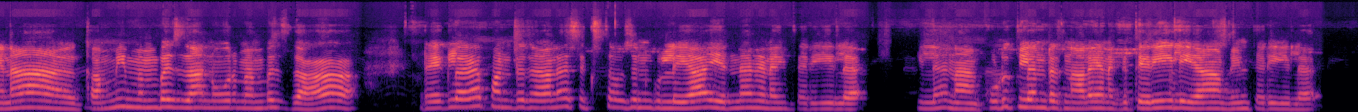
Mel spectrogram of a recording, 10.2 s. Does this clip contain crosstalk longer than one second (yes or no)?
yes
